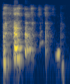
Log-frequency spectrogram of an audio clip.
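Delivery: bright burst of laughter; high laugh. Real, not acted. Laughing at the joke.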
